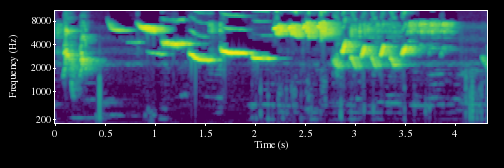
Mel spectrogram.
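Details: Brown-chested jungle flycatcher pouring out excited song to provoke a reply: a continuous string of pure whistles sliding downward, rising to a high sustained whistle, then a quick series of warbled notes.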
